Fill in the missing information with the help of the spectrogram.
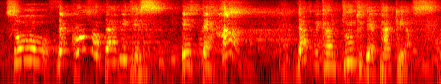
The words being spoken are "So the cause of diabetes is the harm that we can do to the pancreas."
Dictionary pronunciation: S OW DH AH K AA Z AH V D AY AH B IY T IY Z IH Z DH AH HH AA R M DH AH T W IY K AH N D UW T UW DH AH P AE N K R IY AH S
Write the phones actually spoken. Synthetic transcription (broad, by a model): S OW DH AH K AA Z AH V D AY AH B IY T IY S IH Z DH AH HH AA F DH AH T W IY K AH N D UW T UW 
